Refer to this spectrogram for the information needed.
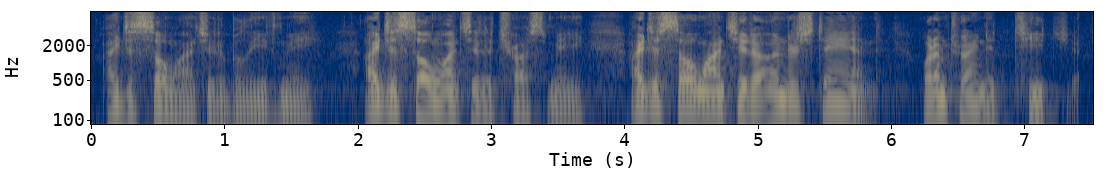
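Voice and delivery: soft, low and pleading; gentle, not angry. Retold or imitated. Pastor voicing Jesus longing for trust, soft and tender. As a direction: plead tenderly, no anger at all. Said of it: "I don't think he was angry here".

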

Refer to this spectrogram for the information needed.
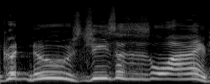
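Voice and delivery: high-pitched, exultant announcement; joyful proclamation. Acted. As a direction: proclaim it high, as great news. Acts out proclaiming the good news.

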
